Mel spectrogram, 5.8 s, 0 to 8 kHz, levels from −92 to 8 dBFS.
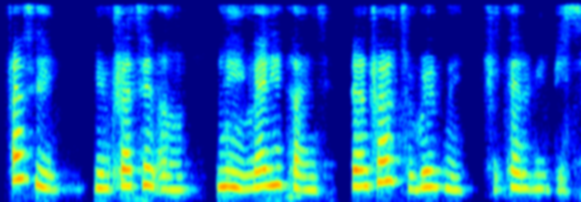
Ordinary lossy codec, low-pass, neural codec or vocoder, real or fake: AAC, 32 kbps; 7.2 kHz; codec, 44.1 kHz, 2.6 kbps, DAC; fake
